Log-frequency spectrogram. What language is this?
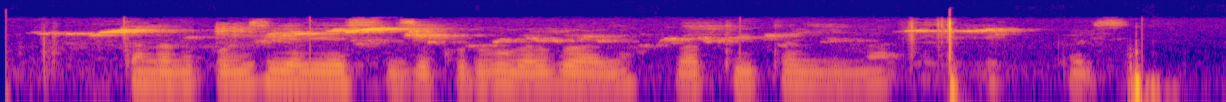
Kinyarwanda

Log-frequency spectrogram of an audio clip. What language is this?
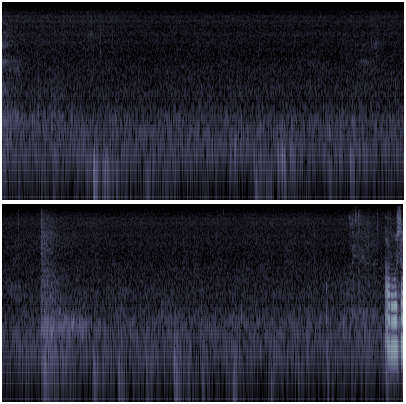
Finnish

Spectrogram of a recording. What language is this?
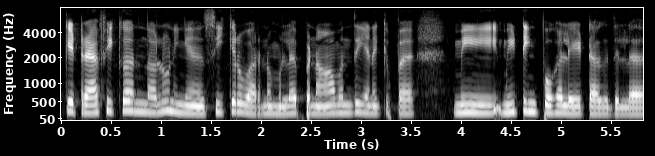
Tamil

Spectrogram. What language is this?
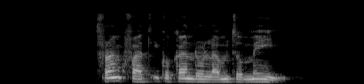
Swahili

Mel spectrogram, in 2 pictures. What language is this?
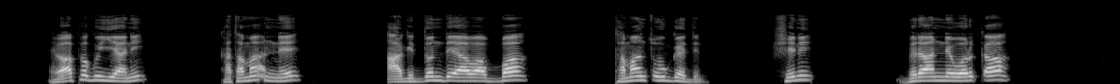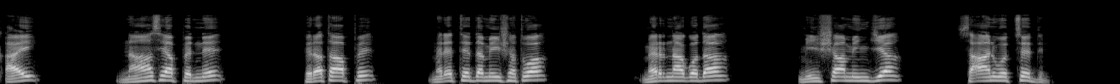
Dawro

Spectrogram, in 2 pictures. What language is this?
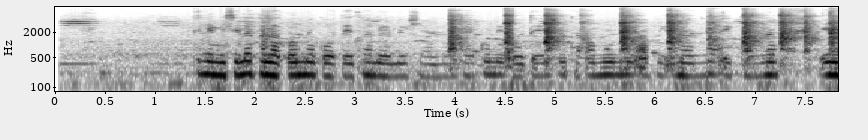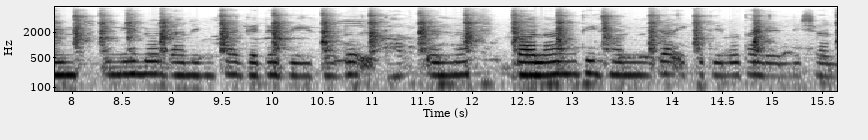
Sidamo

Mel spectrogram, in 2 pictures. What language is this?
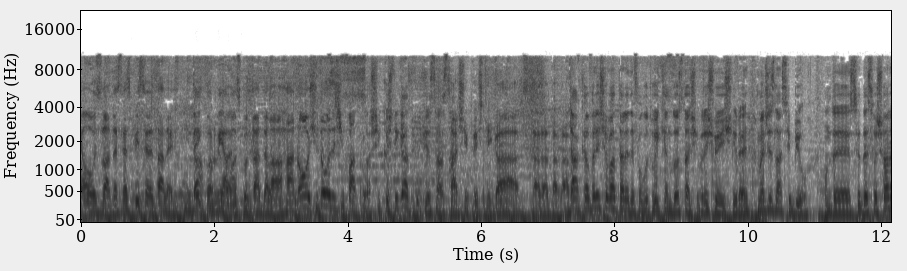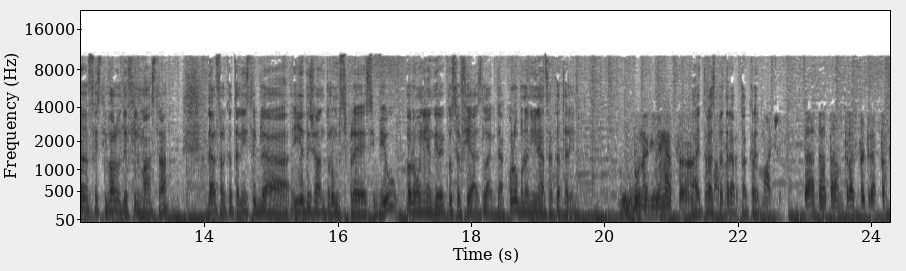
Romanian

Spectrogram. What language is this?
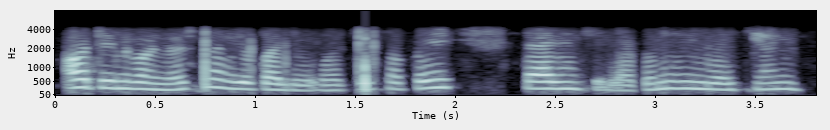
Nepali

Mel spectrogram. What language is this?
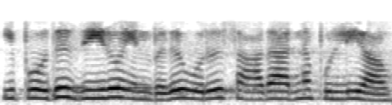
Tamil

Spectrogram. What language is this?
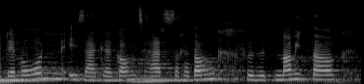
Swiss German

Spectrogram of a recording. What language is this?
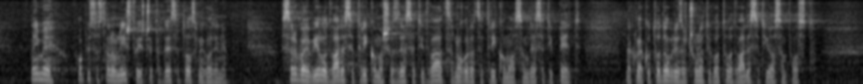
Serbian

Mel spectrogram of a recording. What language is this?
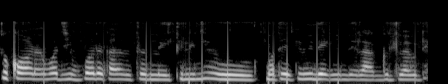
Odia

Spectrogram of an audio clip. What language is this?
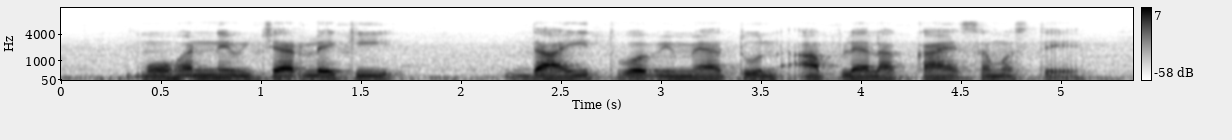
Marathi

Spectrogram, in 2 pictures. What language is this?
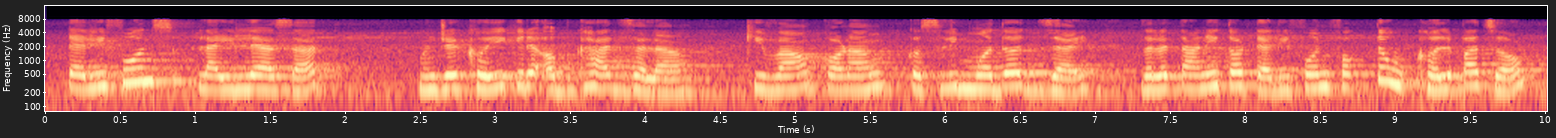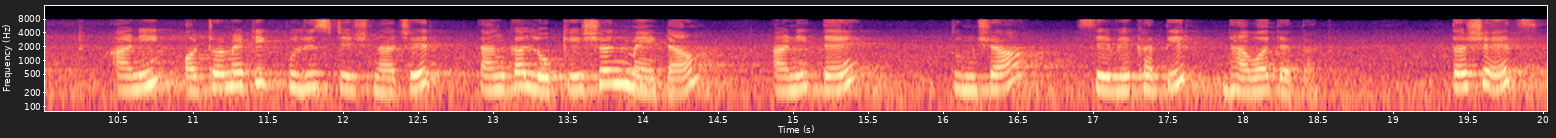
Konkani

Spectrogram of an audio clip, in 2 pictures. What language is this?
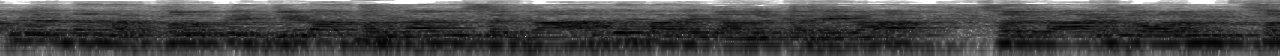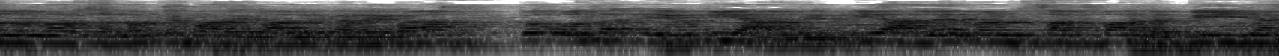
Urdu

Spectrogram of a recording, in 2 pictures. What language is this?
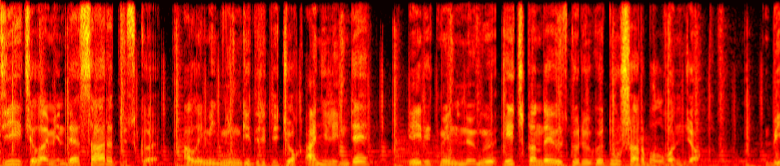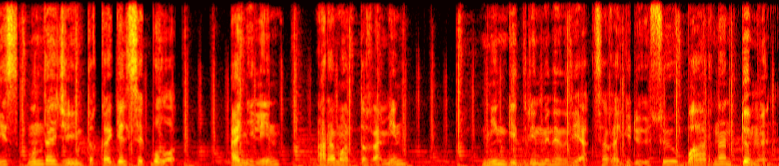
Kyrgyz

